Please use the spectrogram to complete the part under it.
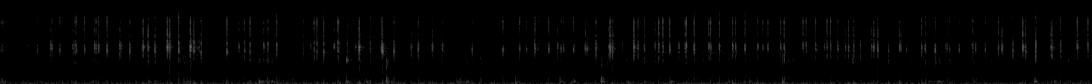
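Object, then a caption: Cardboard notebook cover. A black hardcover notebook with a cardboard cover is held upright while long acrylic nails scratch and tap across the cover. The result is a quiet, continuous run of many short, dry clicks and scratchy crinkles that stop almost instantly. The sound is mostly bright and high, centered around 2 kHz, with little low end.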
